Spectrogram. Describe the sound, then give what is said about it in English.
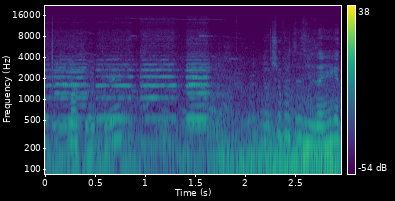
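Car horns honk repeatedly in busy street traffic in Gaza, several steady toots overlapping one another, with voices talking amid the rumble of the road. “She signals a lot, but unlike other drivers, she doesn't honk that much.”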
